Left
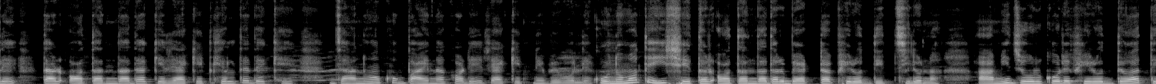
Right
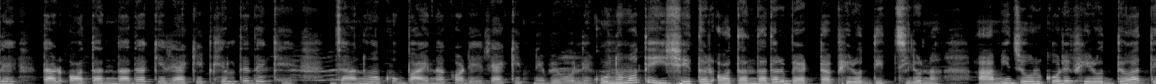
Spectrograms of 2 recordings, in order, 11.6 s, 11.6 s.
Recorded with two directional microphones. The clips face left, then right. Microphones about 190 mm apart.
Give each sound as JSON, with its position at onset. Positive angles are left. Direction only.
{"t": 0.0, "sound": "speech", "side_deg": 25}
{"t": 6.0, "sound": "a woman's voice", "side_deg": 40}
